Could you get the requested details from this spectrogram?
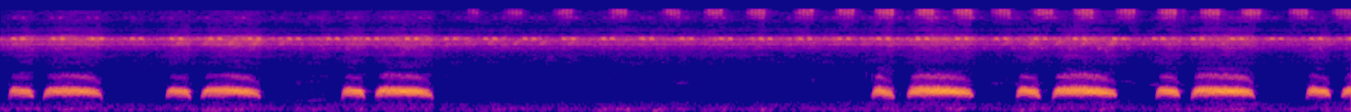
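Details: Spotted dove in woodland, a decoy facing a wild bird. Bursts of short-long cooing pairs, then a pause of several seconds before the rhythmic coos resume. A constant thin whine runs throughout.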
